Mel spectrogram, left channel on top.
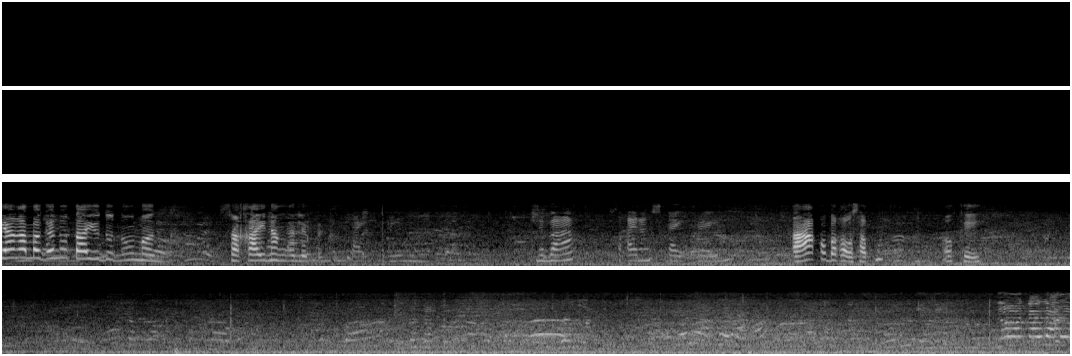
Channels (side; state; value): left; silent; digital silence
